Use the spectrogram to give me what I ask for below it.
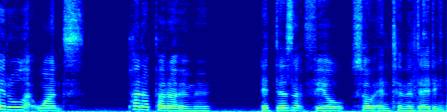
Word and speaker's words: Paraparaumu: So what I suggest is to break it up into Paraumu. So Paraparaumu.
